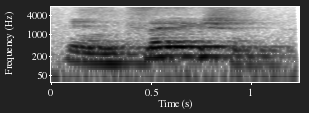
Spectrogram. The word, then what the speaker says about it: inflation: Du coup, on dit inflation et indication. Donc, on a une accentuation assez importante sur la syllabe juste avant le suffixe.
